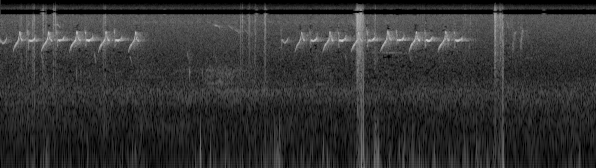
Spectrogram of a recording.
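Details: Osprey, a female responding to a male's skydance, on a Scottish loch-side nest camera at Loch of Lowes. Two bursts of five or six shrill, upward-flicking whistles are separated by a pause, with occasional sharp clicks and a low rumble.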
